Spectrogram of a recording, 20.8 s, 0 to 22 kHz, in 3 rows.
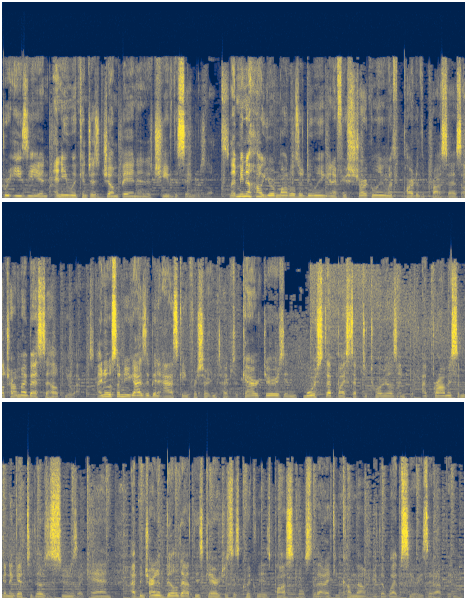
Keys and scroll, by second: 7.4 ctrl+c, 7.6 ctrl+c, 8.5 ctrl+v, 13.6 alt+w.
